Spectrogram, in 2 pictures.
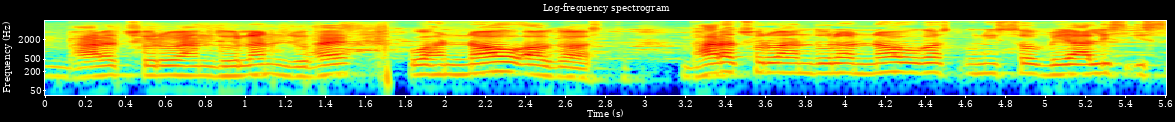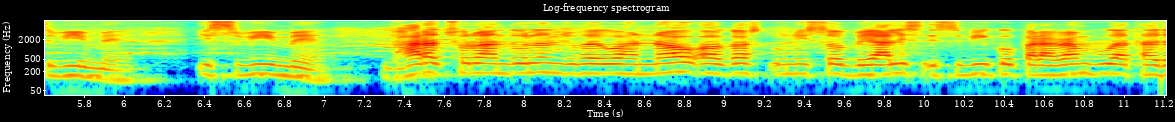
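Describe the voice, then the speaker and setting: A man's voice: a little high, pushed and bright, slight background noise. A man teaching an exam-prep lesson in question-and-answer form, emphatically repeating each answer.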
